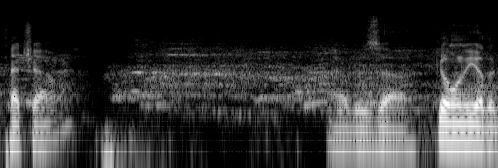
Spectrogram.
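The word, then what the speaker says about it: Pechauer: And George had informed me on the proper pronunciation of J. Petchower. I was going the other direction, going with the Peach Hour.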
